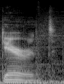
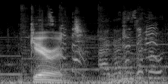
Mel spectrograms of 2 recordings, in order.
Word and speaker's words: Garand: to m1g let's see gerund is a French surname and he was Canadian gerund because he wanted his name to be pronounced gerund right now garand Gaelic and Jared go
